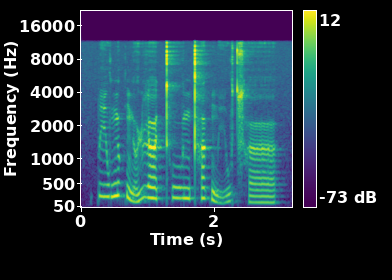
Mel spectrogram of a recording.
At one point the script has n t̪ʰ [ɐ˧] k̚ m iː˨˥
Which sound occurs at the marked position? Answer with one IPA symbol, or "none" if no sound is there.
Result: ɐ˥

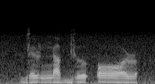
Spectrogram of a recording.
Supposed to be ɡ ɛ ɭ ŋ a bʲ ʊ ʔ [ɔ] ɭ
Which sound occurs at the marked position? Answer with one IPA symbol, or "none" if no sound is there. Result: ɔ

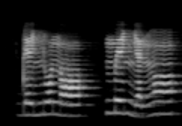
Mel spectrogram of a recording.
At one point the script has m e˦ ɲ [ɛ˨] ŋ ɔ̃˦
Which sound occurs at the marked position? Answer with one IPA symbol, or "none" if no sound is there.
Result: ɛ˨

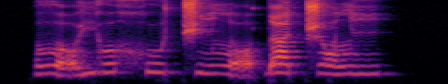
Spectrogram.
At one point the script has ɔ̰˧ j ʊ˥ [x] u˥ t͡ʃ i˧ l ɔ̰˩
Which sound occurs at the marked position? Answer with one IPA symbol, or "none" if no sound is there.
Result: x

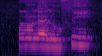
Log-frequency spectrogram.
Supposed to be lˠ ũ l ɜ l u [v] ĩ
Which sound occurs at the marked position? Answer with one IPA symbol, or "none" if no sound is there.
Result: f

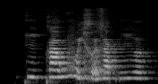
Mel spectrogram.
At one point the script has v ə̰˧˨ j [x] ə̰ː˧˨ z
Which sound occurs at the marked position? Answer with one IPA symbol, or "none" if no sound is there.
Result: x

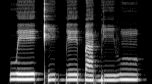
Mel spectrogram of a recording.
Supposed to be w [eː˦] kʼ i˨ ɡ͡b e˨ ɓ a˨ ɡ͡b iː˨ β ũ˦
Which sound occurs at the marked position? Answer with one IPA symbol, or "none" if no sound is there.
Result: eː˦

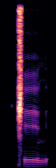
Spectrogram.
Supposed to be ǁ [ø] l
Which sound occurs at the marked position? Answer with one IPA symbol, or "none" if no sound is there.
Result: e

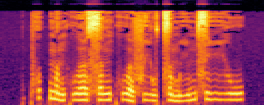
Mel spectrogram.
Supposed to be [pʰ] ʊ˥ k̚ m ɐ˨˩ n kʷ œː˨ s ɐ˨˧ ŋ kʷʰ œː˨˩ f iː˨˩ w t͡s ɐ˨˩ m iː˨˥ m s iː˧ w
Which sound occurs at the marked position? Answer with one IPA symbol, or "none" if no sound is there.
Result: pʰ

